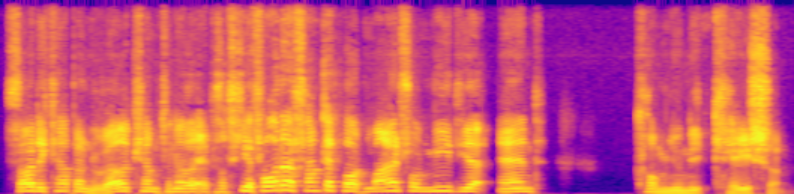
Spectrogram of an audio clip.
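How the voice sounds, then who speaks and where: A man's voice: high-pitched, animated, brisk, very noisy. A man hosting a podcast with casual, conversational commentary and wry, sarcastic asides. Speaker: podcast host and media lecturer.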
